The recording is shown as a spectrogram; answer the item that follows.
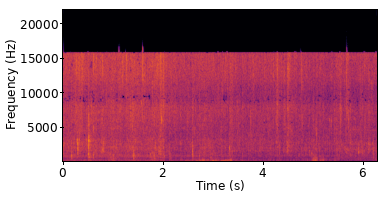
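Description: Rohu fish fries in spicy masala in a pan, a steady close sizzle and crackle running throughout with occasional clinks and scrapes of handling, no talk.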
